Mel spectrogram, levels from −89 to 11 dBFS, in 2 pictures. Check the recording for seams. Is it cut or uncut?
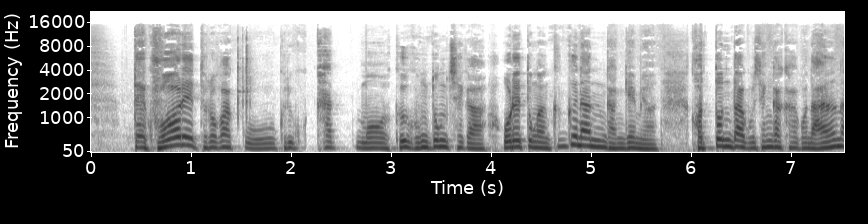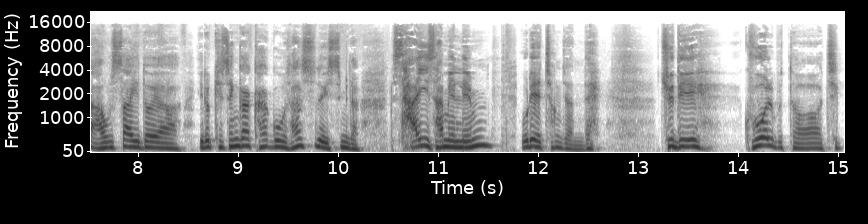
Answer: cut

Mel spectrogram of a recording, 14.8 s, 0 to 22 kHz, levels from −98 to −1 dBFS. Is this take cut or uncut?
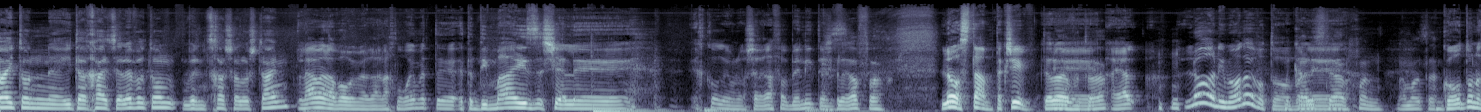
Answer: uncut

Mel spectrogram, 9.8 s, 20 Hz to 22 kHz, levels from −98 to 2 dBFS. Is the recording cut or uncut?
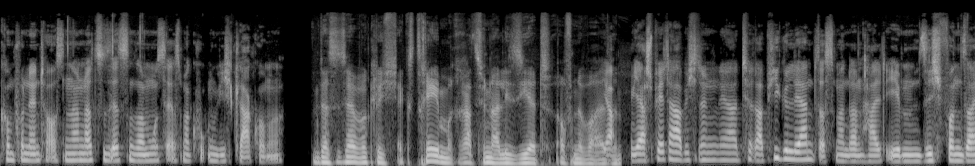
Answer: cut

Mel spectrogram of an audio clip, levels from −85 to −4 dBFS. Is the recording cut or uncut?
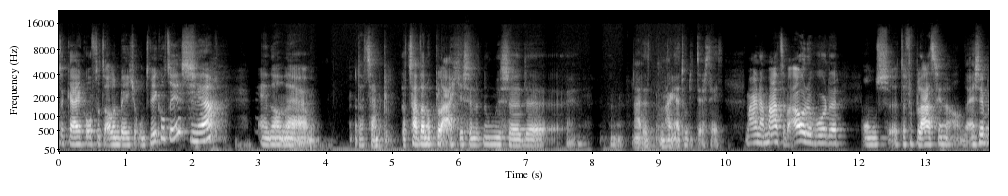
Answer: cut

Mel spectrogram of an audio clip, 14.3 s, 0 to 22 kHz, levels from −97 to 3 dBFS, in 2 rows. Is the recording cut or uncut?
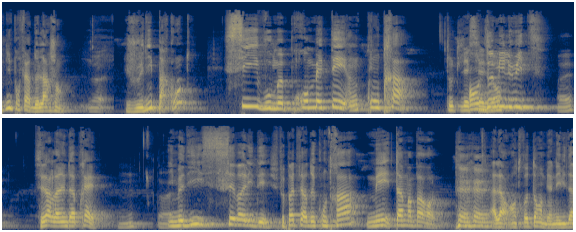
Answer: cut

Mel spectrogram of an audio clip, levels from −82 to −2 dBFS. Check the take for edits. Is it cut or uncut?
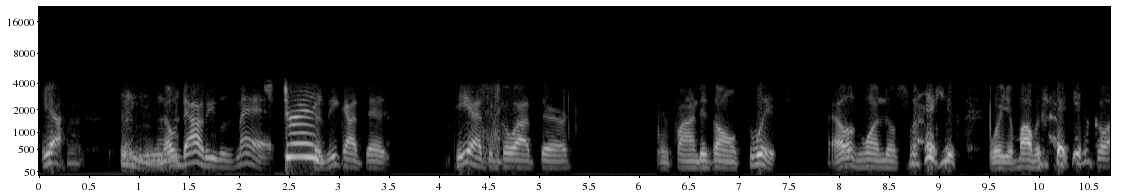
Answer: uncut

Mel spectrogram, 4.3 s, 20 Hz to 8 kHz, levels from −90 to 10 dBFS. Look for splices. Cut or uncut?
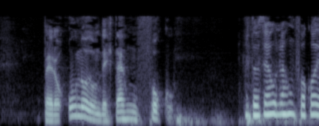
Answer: cut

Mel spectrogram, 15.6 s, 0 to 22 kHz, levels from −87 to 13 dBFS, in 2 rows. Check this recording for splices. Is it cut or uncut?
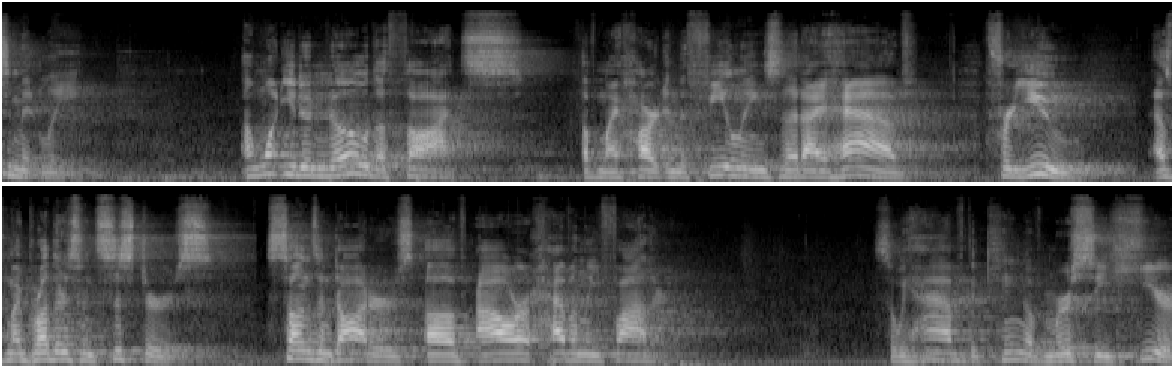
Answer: cut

